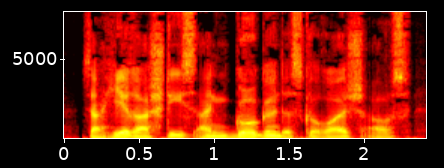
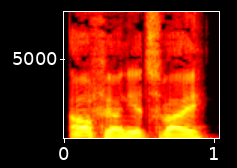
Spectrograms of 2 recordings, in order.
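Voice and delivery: loud, slightly raised order; commanding and controlled; firm command; 4 semitones higher, 7 dB louder than usual. Acted. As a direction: break up the quarrel firmly. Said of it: "befahl Roden mit gedämpfter, aber bestimmter Stimme".

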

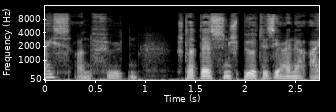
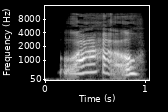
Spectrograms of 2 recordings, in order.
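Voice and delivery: loud, high amazed exclamation; excited high creature voice; 10 dB louder than usual. Acted. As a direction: gasp it out in wonder. The Ild exclaims.

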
